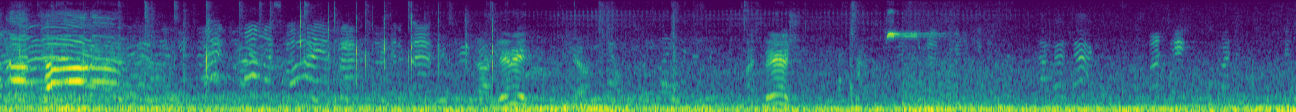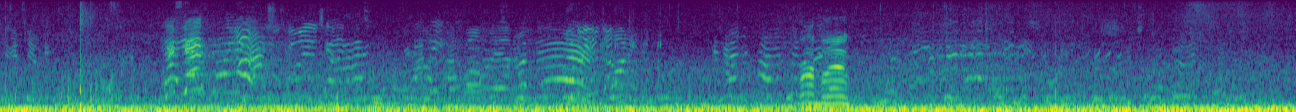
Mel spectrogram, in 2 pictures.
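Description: Young women shout to each other in the distance across an open field.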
